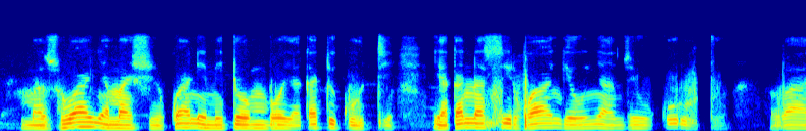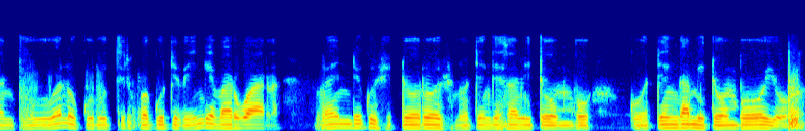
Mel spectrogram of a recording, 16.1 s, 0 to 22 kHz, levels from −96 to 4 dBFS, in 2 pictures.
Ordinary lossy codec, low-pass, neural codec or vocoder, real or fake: Opus, 32 kbps; 7.2 kHz; none; real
